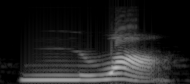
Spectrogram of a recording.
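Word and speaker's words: noix: دونك هنا نوا نوا. بالنسبه هنا اكس لا ننطقها. دونك نوا هو الجوز نوا.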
